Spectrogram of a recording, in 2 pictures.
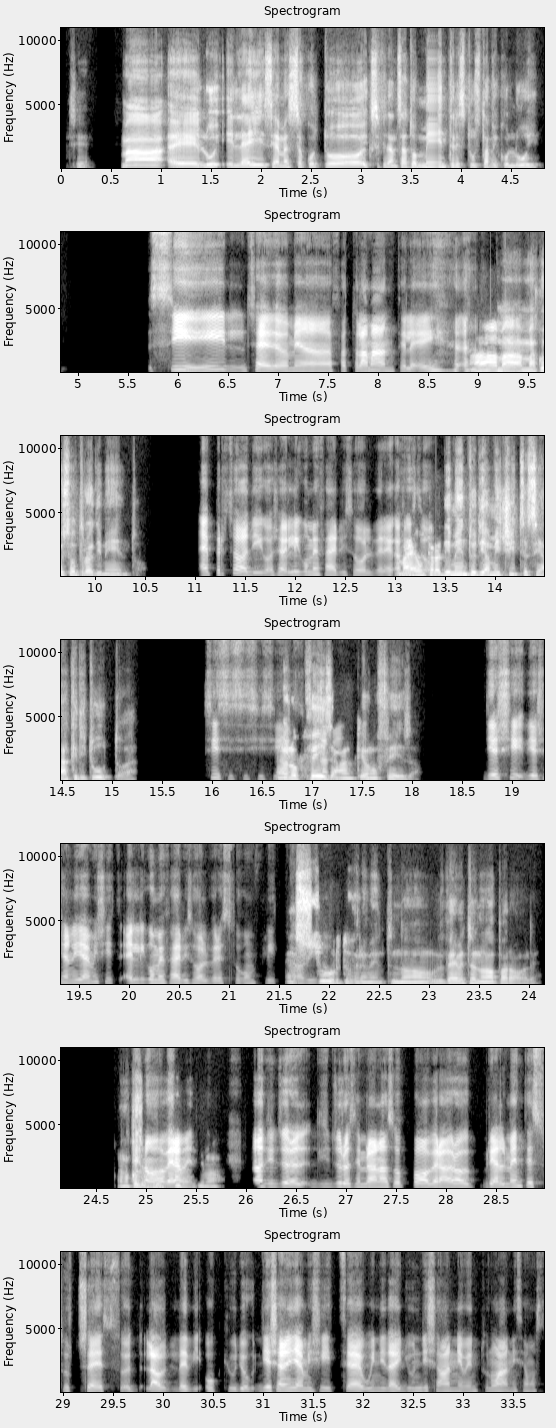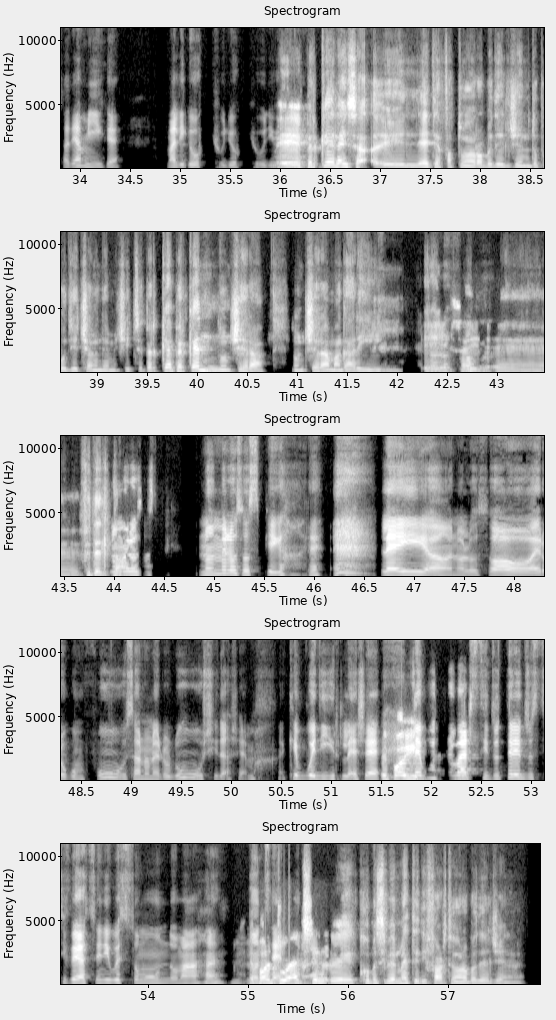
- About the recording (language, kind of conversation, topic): Italian, unstructured, Come si può risolvere un conflitto tra amici?
- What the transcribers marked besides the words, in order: "cioè" said as "ceh"; chuckle; "cioè" said as "ceh"; laughing while speaking: "capito?"; distorted speech; "però" said as "erò"; other background noise; laughing while speaking: "so"; tapping; laughing while speaking: "spiegare"; "Cioè" said as "ceh"; laughing while speaking: "ma"; "Cioè" said as "ceh"; scoff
